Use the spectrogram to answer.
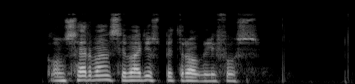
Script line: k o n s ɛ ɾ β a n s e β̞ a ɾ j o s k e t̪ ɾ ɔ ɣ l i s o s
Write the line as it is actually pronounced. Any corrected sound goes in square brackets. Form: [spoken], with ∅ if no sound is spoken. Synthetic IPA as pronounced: k o n s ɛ ɾ β a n s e β̞ a ɾ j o s [p] e t̪ ɾ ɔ ɣ l i [f] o s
